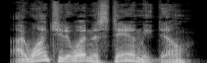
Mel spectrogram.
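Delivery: ordinary delivery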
